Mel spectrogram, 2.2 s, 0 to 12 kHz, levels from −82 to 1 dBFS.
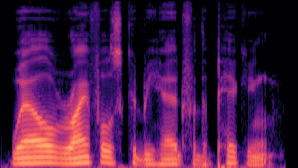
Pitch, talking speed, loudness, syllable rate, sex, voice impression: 100 Hz, 215 wpm, -19 LUFS, 5.1 syllables/s, male, very masculine, slightly old, thick, calm, wild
